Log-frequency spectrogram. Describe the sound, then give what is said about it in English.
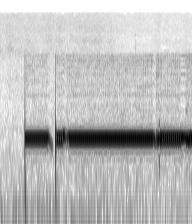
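Telephone dialing a call: a few sharp clicks on the line, then a loud, steady, unbroken mid-pitched dial tone holding to the end. “Dial the first one up.”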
